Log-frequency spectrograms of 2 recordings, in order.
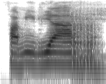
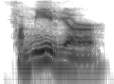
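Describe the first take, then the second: First: The final r is a vibrating trill. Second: The final r has a curled tongue. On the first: "Essa é a dica para pronunciar em espanhol" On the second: "A língua ele fica encolhida no meio... Então o que que eu falo?"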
